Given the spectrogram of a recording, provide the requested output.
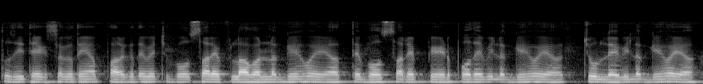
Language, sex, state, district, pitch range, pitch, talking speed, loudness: Punjabi, male, Punjab, Kapurthala, 115-120 Hz, 120 Hz, 230 wpm, -17 LUFS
